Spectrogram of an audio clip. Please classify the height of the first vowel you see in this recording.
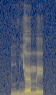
high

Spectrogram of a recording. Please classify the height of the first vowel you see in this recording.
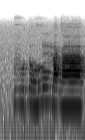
high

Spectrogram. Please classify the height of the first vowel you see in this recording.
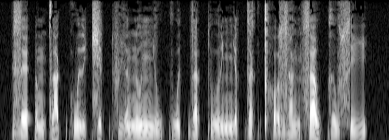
mid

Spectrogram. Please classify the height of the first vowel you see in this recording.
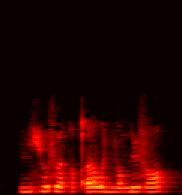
mid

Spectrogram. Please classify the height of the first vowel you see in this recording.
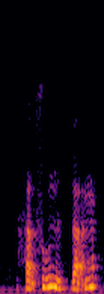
low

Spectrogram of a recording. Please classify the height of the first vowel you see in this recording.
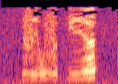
high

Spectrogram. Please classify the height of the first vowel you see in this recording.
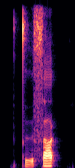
high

